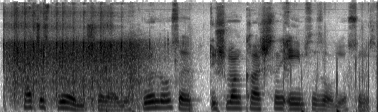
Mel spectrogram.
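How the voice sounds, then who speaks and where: Expressive and quick, a man runs a casual mobile shooter tutorial over his screen recording, calling the audience friends while repeating and demonstrating each tip. His poor mic is buried in heavy gunfire and click noise.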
